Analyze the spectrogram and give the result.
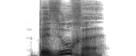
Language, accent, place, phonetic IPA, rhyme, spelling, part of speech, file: German, Germany, Berlin, [bəˈzuːxə], -uːxə, besuche, verb, De-besuche.ogg
- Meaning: inflection of besuchen: 1. first-person singular present 2. singular imperative 3. first/third-person singular subjunctive I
